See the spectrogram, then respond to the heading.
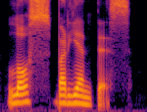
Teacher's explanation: giving a nice soft tap to that R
